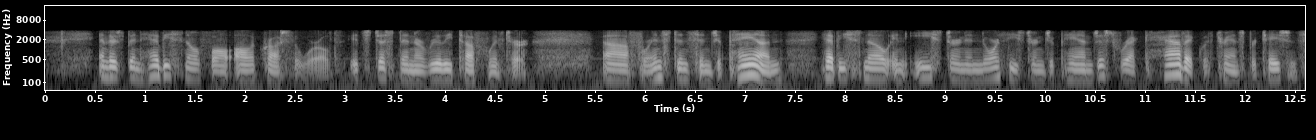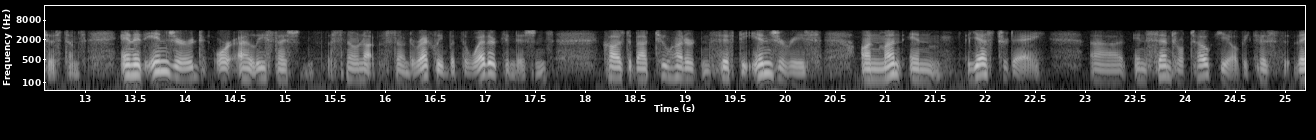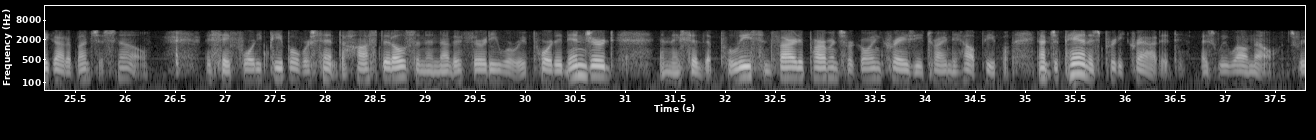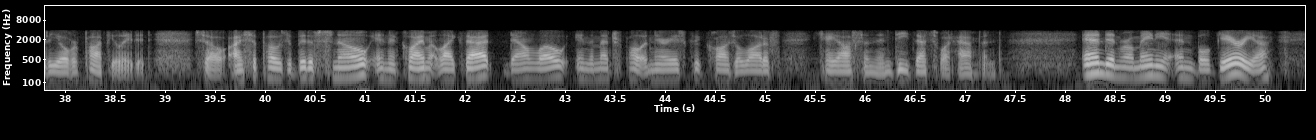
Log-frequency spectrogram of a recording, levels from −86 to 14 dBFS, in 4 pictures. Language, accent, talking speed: English, American, 175 wpm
